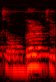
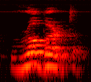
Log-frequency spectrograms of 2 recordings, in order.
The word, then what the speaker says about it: Humberto: She couldn't pronounce my name at all, Humberto, she would say Roberto.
